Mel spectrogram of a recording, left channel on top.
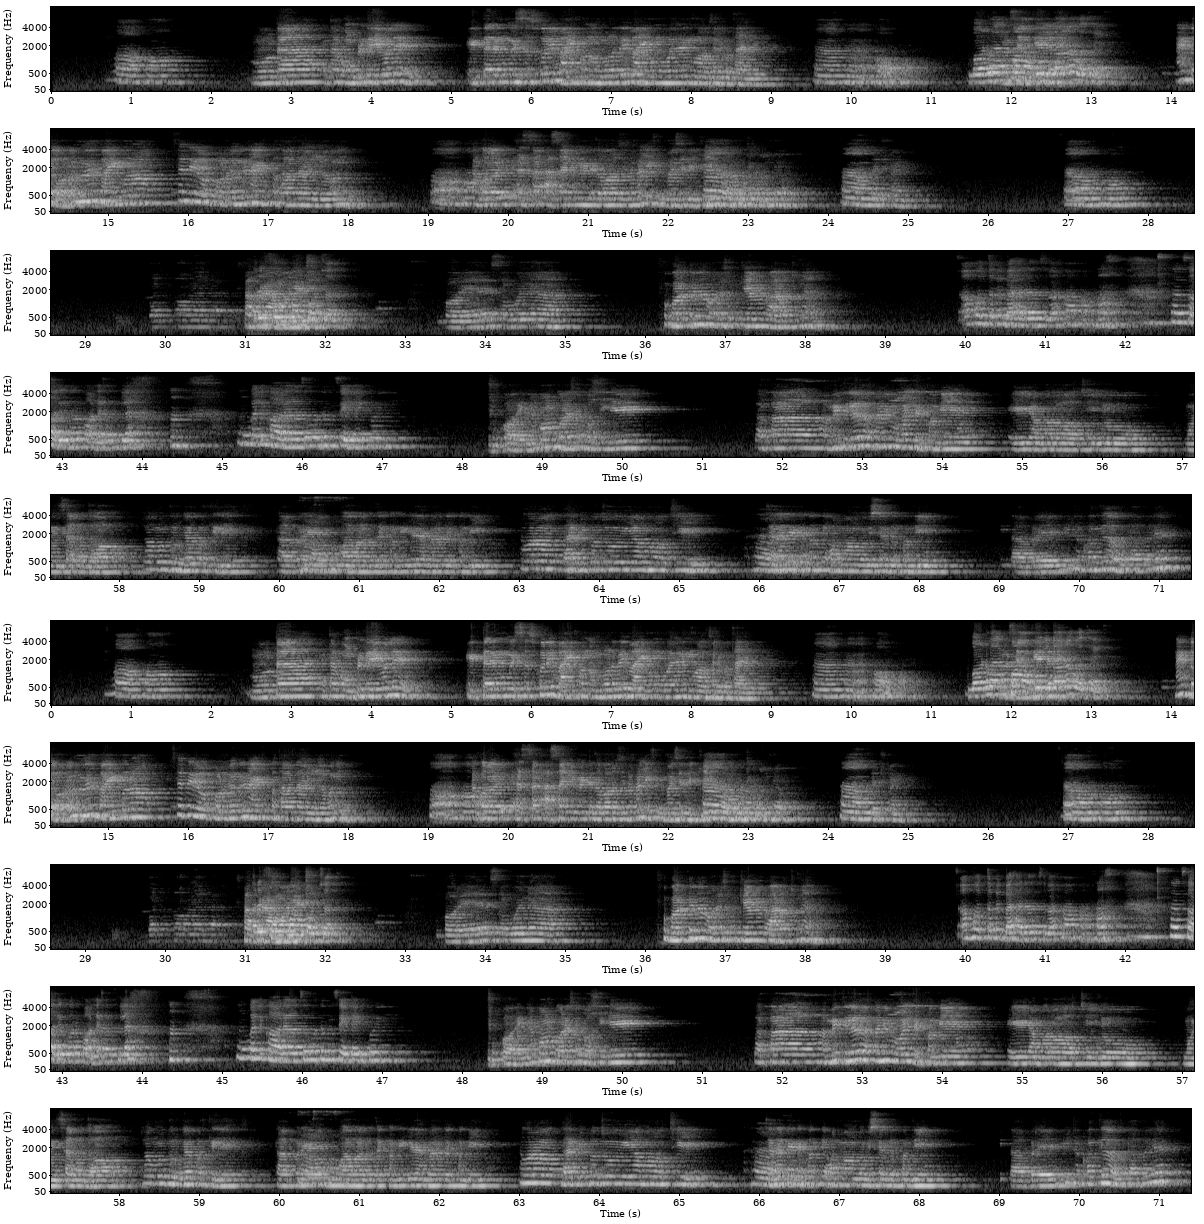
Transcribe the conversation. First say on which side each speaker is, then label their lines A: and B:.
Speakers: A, on the right; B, on the right.
A: ଓ ହୋ।
B: ମୋ ଟା ଏଟା କମ୍ପ୍ଲିଟ୍ ହେଇଗଲେ ଏଟାରେ
A: ହଁ
B: ମୁଁ ମେସେଜ କରିବି ଭାଇ ନମ୍ବର ଦେଇ ଭାଇଙ୍କ ମୋବାଇଲ ଆଣି ମୁଁ ଆଉଥରେ କଥା ହେବି।
A: ହଁ ହଁ ହଉ ହଉ ବଡ଼ ଭାଇଙ୍କୁ
B: କାରଣ
A: କଣ
B: ସେମିତି
A: ବହୁତ
B: ହେଲେ
A: ଡର ବୋଧେ।
B: ନାଇଁ ଡ଼ର ନୁହେଁ ଭାଇଙ୍କର ସେଠି ପଢୁଛନ୍ତି ନା ଏଠି କଥାବାର୍ତ୍ତା ବି ହେଇ ହବନି।
A: ହଁ ହଁ
B: ତାଙ୍କର <unintelligible> ଆସା ଆସାଇନିମେଣ୍ଟ୍ ଦବାର ଅଛି ତ କାଲି। ସେଥିପାଇଁ ସେ ଲେଖିକି
A: ହଁ
B: ପଢାପଢ଼ି
A: ହଁ।
B: ଟିକେ କରନ୍ତି ଆଉ
A: ହଁ
B: ସେଥିପାଇଁ
A: ଓ ହୋ।
B: <unintelligible> ତାପରେ
A: ସବୁ
B: ଆମର
A: କଣ
B: ବି ଏଠି
A: କରୁଛନ୍ତି?
B: ଘରେ ସବୁ ଏଇନା ଘରେ ତ ନା ଘରେ ସବୁଠି ଆମେ ବାହାରେ ଅଛୁ ନା
A: ଓହୋ ତମେ ବାହାରେ ଅଛବା ହଁ ହଁ ହଁ। ହଁ ସରି ମୋର ମନେ ନଥିଲା। ମୁଁ କହିଲି ଘରେ ଅଛ ବୋଧେ ମୁଁ ସେଇ ଲାଗି କହିଲି।
B: ଘରେ ଏଇନା କଣ ଘରେ ସବୁ ବସିକି ବାପା ଆମେ ଥିଲାବେଳେ ବାପା‌ <unintelligible> ମୋବାଇଲ ଦେଖନ୍ତି। ଏଇ ଆମର ଅଛି ଯୋଉ ମହିଷାବଧ ଯଉ ମୁଁ ଦୁର୍ଗା କରିଥିଲି। ତାପରେ
A: ହଁ ହଁ।
B: ମହାଭାରତ ଦେଖନ୍ତି କି ରାମାୟଣ ଦେଖନ୍ତି। ଆମର ଧାର୍ମିକ ଯୋଉ ଇଏ ଆମର ଅଛି
A: ହଁ
B: ସେଟା
A: ହଁ
B: ଟିକେ ଦେଖନ୍ତି ହନୁମାନଙ୍କ ବିଷୟରେ। ତାକୁ ଦେଖନ୍ତି। ତାପରେ ଏମିତି ଦେଖନ୍ତି ଆଉ, ତାପରେ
